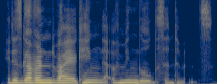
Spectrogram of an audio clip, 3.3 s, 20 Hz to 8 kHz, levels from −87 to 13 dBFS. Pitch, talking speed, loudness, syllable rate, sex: 205 Hz, 165 wpm, -19 LUFS, 4.6 syllables/s, female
